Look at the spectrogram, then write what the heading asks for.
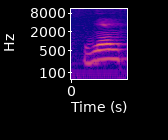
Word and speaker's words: won't: Won't call me by name, only baby. Won't call me. Nem vai pronunciar esse T aí do won't.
